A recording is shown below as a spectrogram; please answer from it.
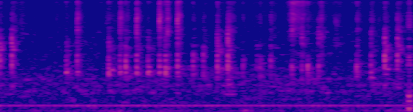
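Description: Near silence: faint, irregular light clicks over a low steady hum.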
